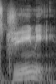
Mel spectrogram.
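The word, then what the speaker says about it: Genie: I think one of my favorite things about her is that we had Jenny Bouchard, and everyone just fucking forgot about Jenny. – You forgot how to pronounce her name. It's Jeannie.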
